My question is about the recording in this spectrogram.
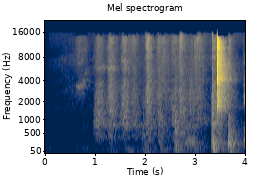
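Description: Footsteps on a carpeted floor, soft and about two a second, as a person walks into place. About three and a half seconds in comes a single sharp slap, the loudest sound.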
